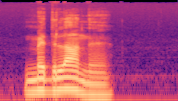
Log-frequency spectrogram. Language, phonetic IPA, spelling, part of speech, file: Polish, [mɨˈdlãnɨ], mydlany, adjective, Pl-mydlany.ogg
